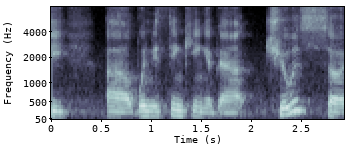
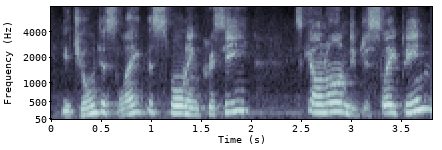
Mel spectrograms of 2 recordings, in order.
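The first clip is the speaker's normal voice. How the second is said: teasing; 9 semitones higher than usual. Real, not acted. Host teasing a late listener.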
